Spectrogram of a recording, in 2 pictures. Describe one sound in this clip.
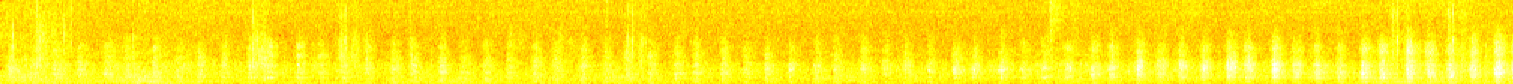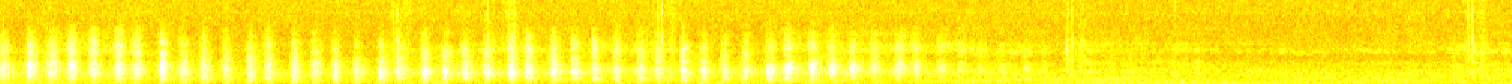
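Train wheels rumble and clatter over the rail points.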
